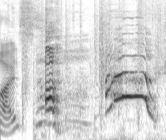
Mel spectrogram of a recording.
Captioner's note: gasps; screams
